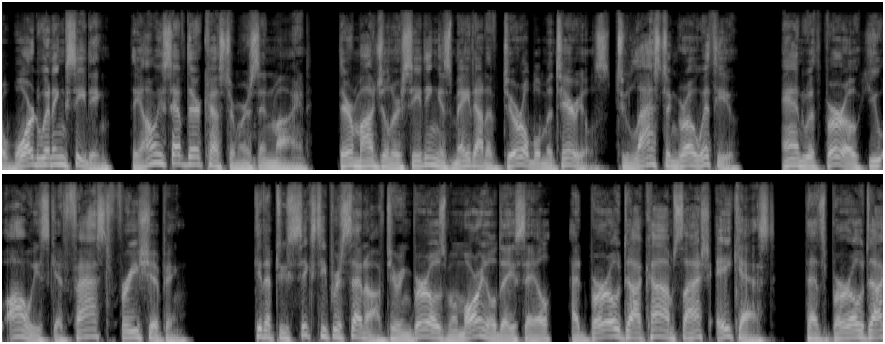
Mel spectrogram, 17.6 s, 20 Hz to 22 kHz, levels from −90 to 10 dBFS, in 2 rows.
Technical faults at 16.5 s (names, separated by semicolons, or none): none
